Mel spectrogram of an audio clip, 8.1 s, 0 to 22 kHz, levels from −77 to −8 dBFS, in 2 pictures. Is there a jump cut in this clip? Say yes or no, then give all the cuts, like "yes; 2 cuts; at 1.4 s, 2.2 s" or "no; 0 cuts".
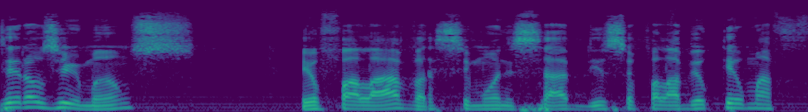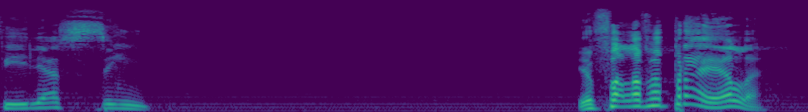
yes; 2 cuts; at 2.1 s, 3.6 s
